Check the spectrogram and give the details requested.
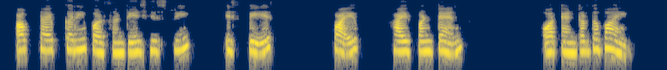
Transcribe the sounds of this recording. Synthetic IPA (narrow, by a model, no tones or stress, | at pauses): ɐb̚ʈaɪp̚kɐɾĩpəɾsə̃ɳʈeːd͡ʒɦɪsʈɾi | ɪspeːs | faːɪʋ | haːɪfə̃ɳɖʈɛ̃n | ɔːɾɛ̃ɳʈəɾd̪əbãɪ̃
